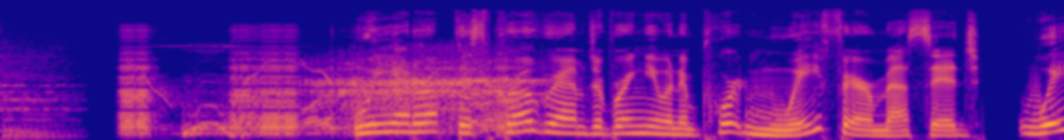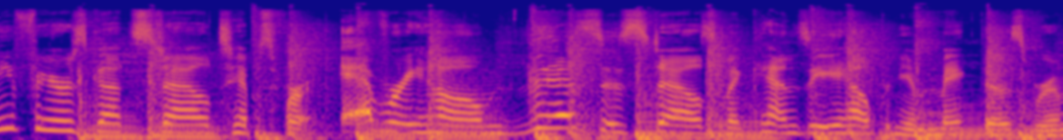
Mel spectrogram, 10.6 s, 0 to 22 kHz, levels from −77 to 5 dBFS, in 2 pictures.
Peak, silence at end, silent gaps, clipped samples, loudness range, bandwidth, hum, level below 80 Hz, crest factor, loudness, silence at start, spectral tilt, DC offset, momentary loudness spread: -2 dBFS; 0 s; 0.43-0.53 s; under 0.1%; 2 LU; 19.5 kHz; none; -32 dBFS; 16 dB; -19 LUFS; 0 s; -4 dB/octave; under 0.1%; 8 LU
